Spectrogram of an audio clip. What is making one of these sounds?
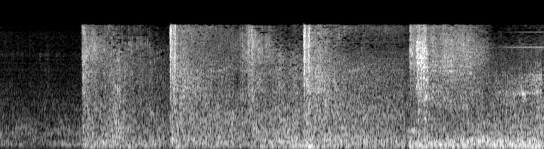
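A spacecraft engine roars loudly with rushing bursts.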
